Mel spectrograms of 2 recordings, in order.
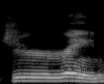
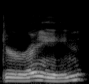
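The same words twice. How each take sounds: First: It starts with a J-like affricate sound. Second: It starts with a plain, crisp D sound. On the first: "we say drain. Once again, we make it into an affricate" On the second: "Instead of saying"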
